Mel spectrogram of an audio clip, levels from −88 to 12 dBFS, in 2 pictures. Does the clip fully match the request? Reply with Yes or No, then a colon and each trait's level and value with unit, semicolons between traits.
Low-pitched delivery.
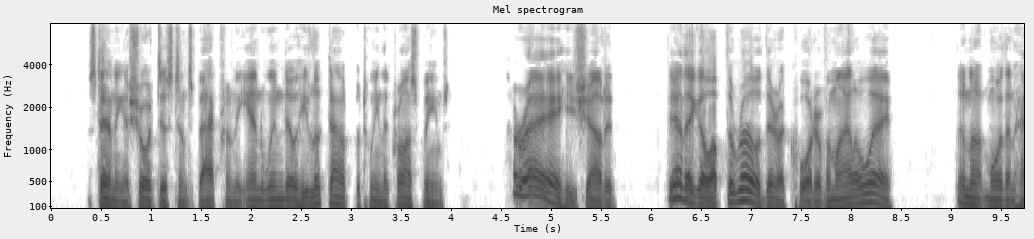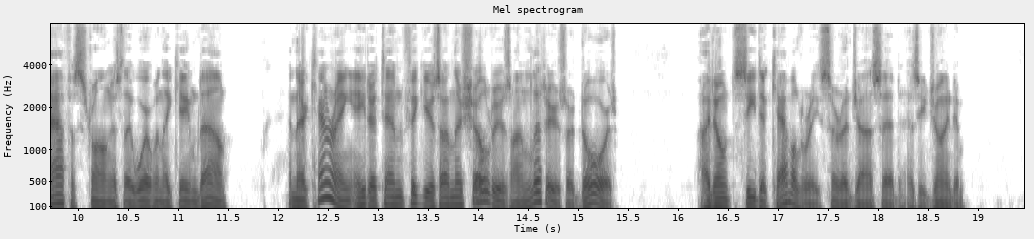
Yes: low, 100 Hz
